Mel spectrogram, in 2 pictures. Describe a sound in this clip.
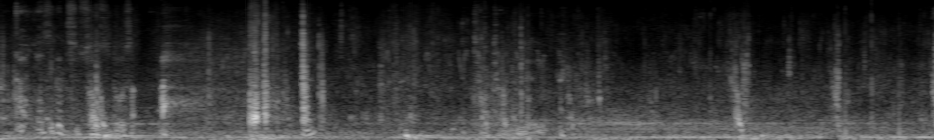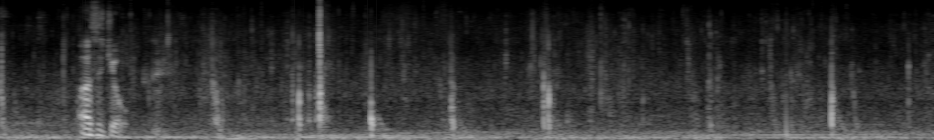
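Water laps against a board close by.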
